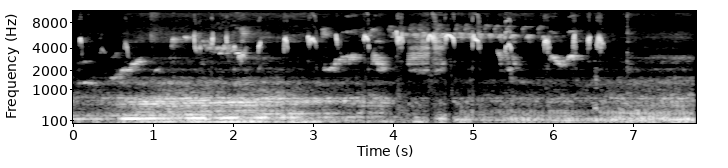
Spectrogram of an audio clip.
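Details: Horsfield's bush lark (branjangan), a hobby bird, giving a run of high, thin chirps and short rising whistles over a steady low hum.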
